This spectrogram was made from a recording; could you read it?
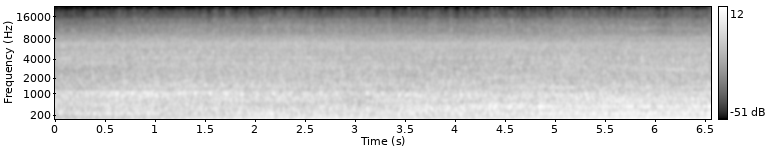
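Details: Ex-army International ACCO 6x6 truck diesel, heard at the exhaust: a deep, regular idle of about three pulses a second that stays even as it picks up slightly; it runs nicely.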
